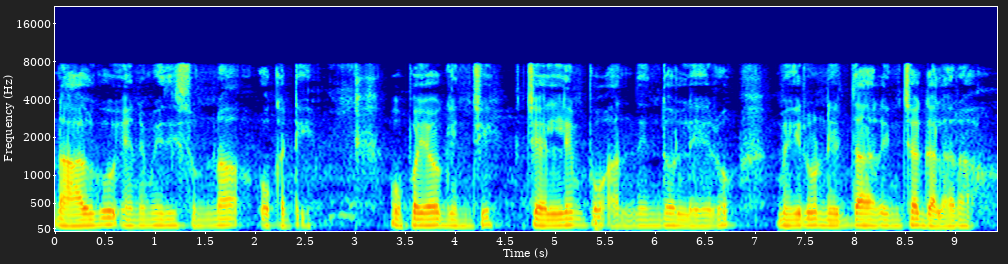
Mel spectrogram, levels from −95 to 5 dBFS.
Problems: constant background noise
